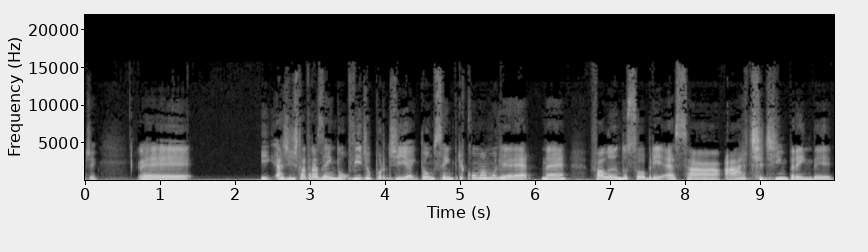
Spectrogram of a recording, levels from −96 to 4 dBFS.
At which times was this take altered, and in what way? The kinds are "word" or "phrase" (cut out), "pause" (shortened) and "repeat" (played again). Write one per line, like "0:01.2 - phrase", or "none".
0:03.5 - word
